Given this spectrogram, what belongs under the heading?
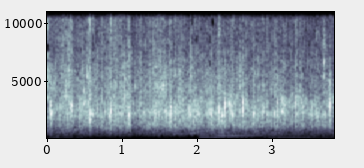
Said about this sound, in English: By the way, you can clap if you want to.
